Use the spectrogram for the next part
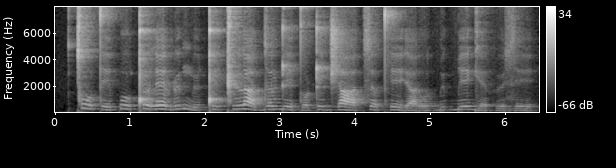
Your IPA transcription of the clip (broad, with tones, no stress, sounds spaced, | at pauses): ǀ o˦˨ t̪ e˨˩ p o˦˨ ǃ ə˦˨ l ɛ˦˨ l ɳ ʏ˦˥ ŋ͡m ʏ˨˩ ǃ ɪ˦˨ ǁ ʏ˦˥ l a˦˨ l d ə˦˥ l ɖ e˦˨ t̪ o˨˩ ʈ ɪ˦˨ d͡ʒ a˦˨ t͡s ə˦˨ t̪ʰ e˦˨ ɾʲ a˨˩ ɾ o˨˩ l ɡ͡b ʏ˦˥ ɡ͡b e˦˥ ɡʲ ɛ˨˩ f ʏ˨˩ z e˨˩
